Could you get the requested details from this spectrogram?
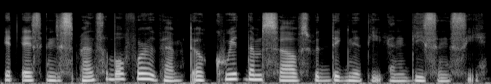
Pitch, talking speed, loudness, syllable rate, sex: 190 Hz, 145 wpm, -17 LUFS, 5.1 syllables/s, female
